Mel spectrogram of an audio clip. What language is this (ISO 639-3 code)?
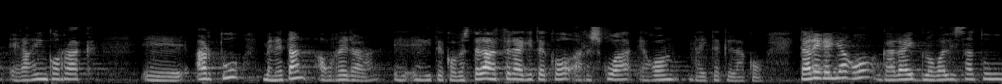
eus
